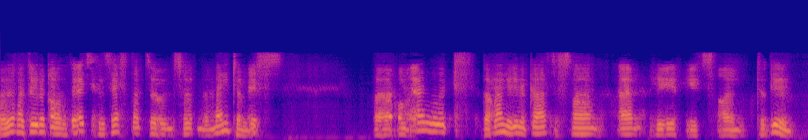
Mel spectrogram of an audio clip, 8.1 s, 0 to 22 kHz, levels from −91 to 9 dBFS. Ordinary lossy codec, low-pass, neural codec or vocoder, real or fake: MP3, 32 kbps; 5.4 kHz; codec, 16 kHz, 0.5 kbps, FreqCodec, smaller model; fake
